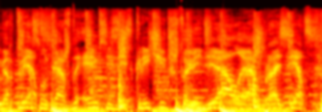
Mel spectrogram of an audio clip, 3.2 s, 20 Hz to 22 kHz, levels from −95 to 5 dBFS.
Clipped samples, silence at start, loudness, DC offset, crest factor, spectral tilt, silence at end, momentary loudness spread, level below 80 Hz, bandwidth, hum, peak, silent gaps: under 0.1%; 0 s; -13 LUFS; under 0.1%; 12 dB; -4.5 dB/octave; 0 s; 6 LU; -16 dBFS; 16.5 kHz; none; 0 dBFS; none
